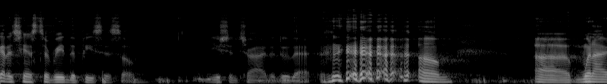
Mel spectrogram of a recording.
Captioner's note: laughs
